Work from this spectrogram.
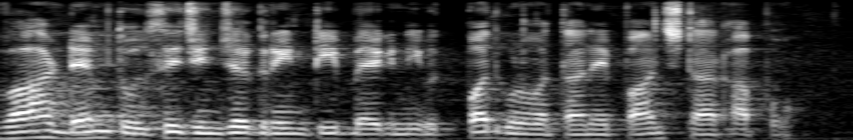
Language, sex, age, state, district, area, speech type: Gujarati, male, 18-30, Gujarat, Mehsana, rural, read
